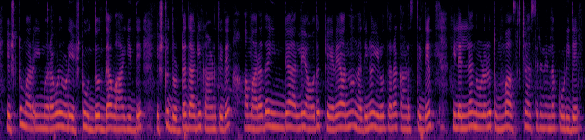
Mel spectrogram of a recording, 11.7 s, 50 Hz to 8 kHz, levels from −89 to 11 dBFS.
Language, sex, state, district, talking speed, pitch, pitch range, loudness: Kannada, female, Karnataka, Gulbarga, 140 wpm, 230 Hz, 220-245 Hz, -33 LUFS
